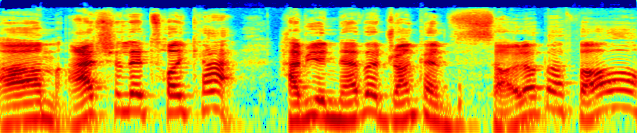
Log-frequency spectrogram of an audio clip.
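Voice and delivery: high-pitched, teasing, mocking put-on voice. Speaking to chat and mimicking viewers, put-on mocking voice. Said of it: "that's my mocking you voice".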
